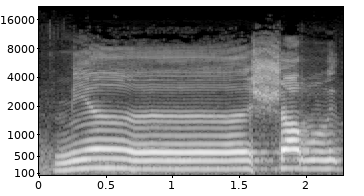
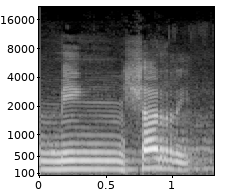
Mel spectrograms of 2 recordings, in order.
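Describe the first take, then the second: First: The n is a hidden, drawn-out nasal hum. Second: The n is said as a clear ng. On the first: The speaker calls it right. "ikhfa itu kan menyamarkan, menyembunyikan" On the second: The speaker calls it wrong. "tidak sekedar ming syarri"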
